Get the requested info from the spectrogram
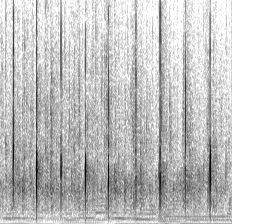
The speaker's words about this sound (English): Let me just give the Lord a round of applause.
